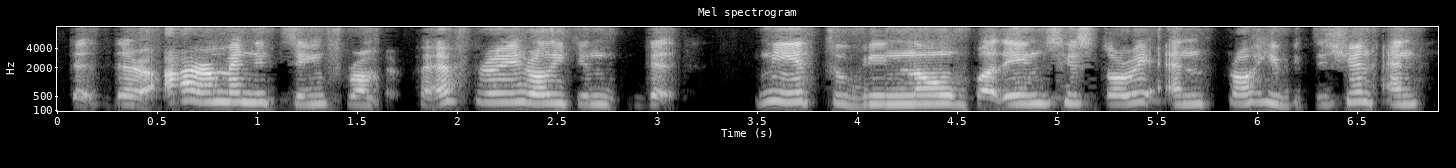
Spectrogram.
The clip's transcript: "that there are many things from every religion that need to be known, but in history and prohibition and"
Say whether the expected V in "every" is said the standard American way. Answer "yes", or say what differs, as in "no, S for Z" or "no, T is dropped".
no, F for V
